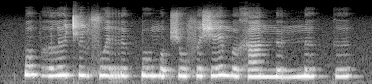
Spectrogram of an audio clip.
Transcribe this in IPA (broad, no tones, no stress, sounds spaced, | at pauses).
k͡p o bʱ ɵ l ɨ cʰ ɨ ʎ sʷ e r ʉ k͡p u m o ʔ ʃ u f e ʃ e m ɵ x a nː ʉ nː ɨ kː ɨ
